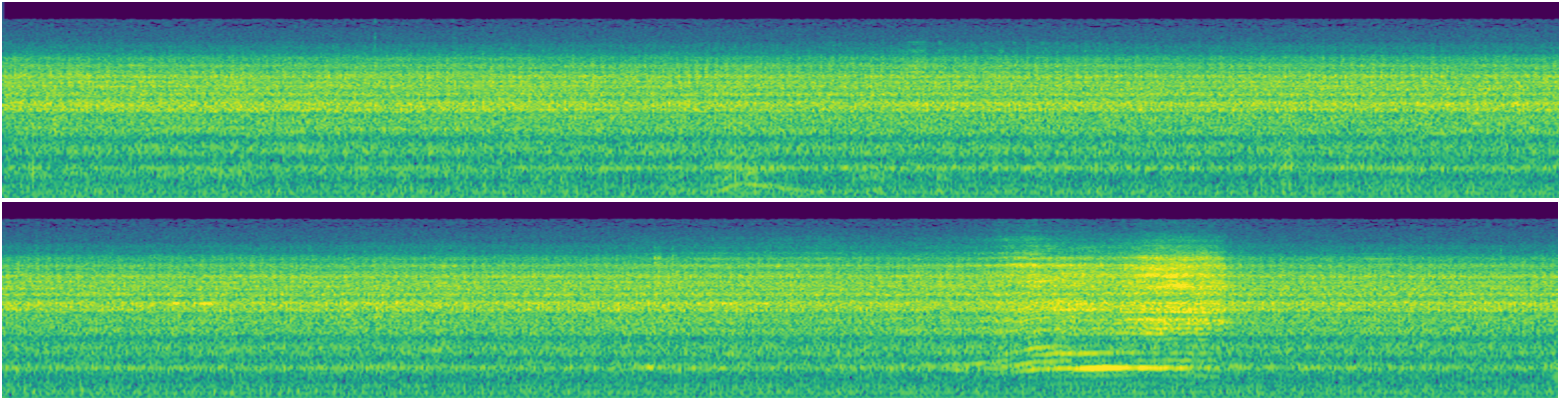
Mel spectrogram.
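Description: Steady faint hiss of outdoor background noise. About nineteen seconds in, a louder sound with a wavering pitch rises for about two seconds and then stops.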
